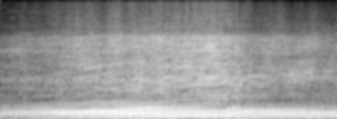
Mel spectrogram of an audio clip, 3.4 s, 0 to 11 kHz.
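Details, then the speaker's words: BMW R 1300 GS boxer twin revving smoothly with evenly rising pitch, then settling, no whine or knock; a mechanical hum is heard only when cold, warm it makes normal boxer sounds, slightly quieter than the old GS. "abbiamo letto i commenti negativi a riguardo nei social dove abbiamo postato questo video e vi possiamo dire che solo a motore freddo si sente questo ronzio poi fa i dovuti rumori da motore boxer seppure un po' meno rispetto al vecchio"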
